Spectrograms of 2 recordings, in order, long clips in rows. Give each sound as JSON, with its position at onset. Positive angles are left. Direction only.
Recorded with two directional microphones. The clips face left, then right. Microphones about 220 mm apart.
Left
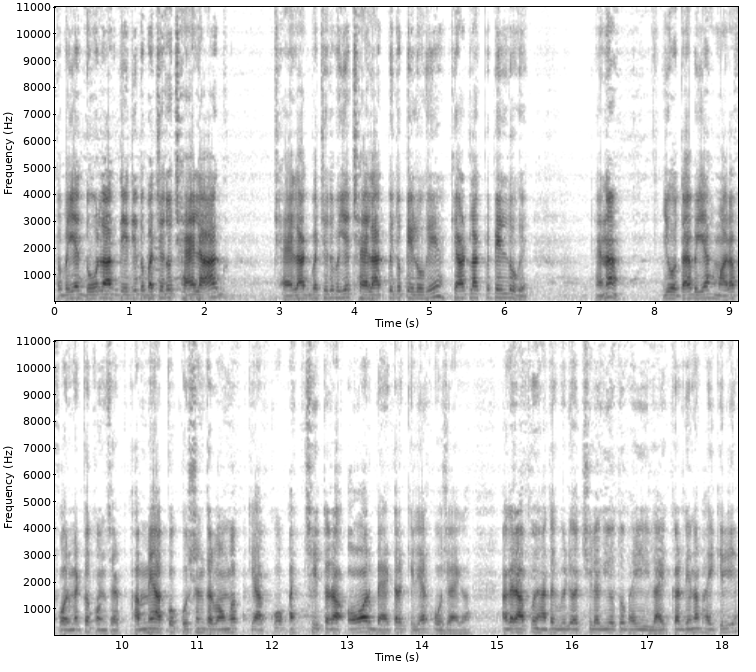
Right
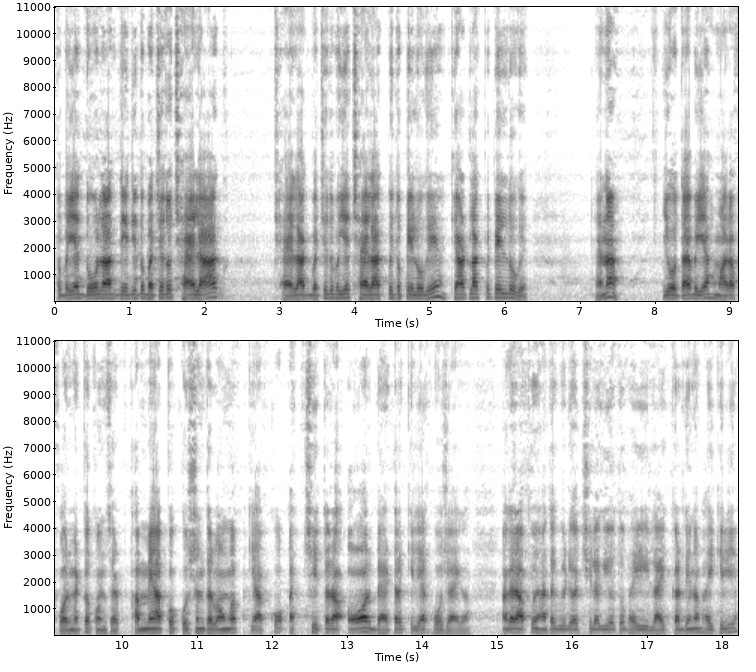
{"t": 0.0, "sound": "speech", "side_deg": -40}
